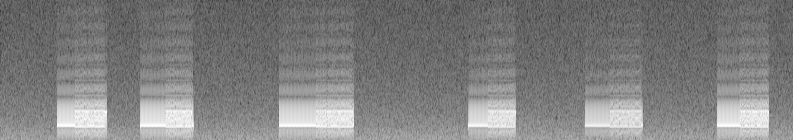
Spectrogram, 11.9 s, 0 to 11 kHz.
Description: Packet radio (AX.25, as in APRS), 1200 baud, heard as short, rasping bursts.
